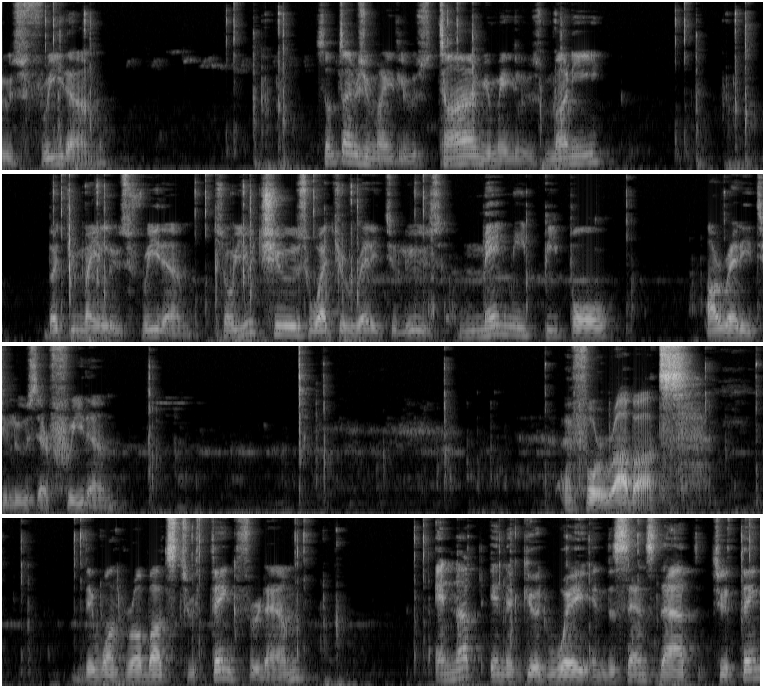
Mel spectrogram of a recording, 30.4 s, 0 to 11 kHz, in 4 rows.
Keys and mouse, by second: 12.9 middle click, 14.9-16.7 middle drag, 18.5-19.6 middle drag, 20.7 middle click, 22.1 middle click, 22.7 middle click, 23.7 g, 26.0 g, 27.4 middle click, 28.5 middle click, 29.3 g.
